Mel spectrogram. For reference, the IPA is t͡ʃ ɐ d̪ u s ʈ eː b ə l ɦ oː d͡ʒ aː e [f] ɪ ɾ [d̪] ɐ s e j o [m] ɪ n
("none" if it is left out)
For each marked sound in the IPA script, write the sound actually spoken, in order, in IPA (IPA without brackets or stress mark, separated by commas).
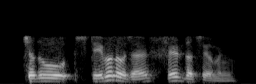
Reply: f, d̪, m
